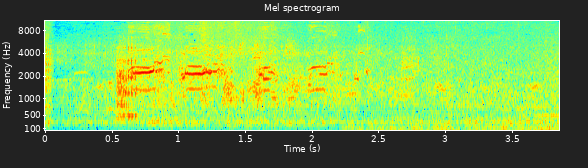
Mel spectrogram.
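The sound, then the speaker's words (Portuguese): A noisy cormorant breeding colony in Bahrain during the breeding season, with many overlapping hoarse, honking calls rising and falling over a steady rumble, fairly loud throughout. “Colônias bem-sucedidas como esta no Bahrein podem ter milhares de animais.”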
